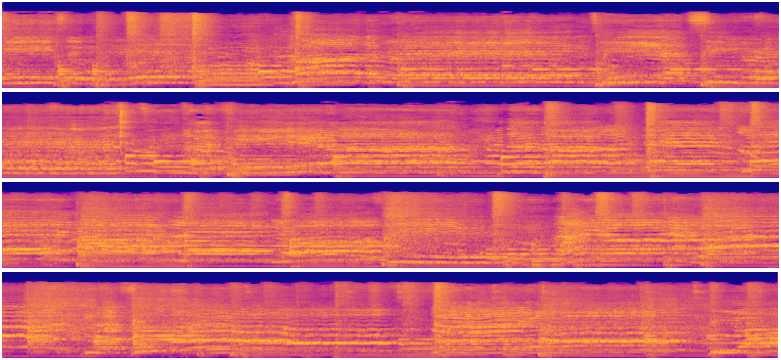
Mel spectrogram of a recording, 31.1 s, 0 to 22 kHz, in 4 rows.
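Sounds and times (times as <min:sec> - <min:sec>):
choir singing: 0:00.0 - 0:31.0.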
